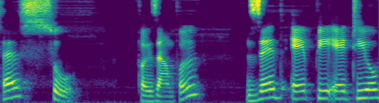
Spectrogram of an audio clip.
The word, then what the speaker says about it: zapato: For example, ZAPATO will be pronounced as zapato.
